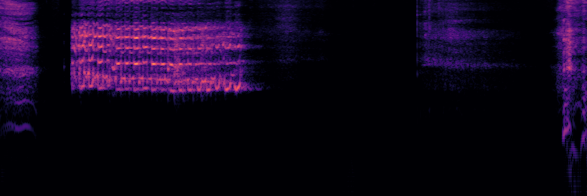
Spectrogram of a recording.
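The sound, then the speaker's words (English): A person makes a loud, high-pitched squealing voice imitating a bottlenose dolphin, one long wavering squeak followed by a shorter, softer chirping burst, with breathy sounds around them. “You can make your dolphin noise if you ah, want.”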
